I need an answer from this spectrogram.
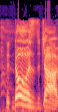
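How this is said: It is said in a streetwise hood voice.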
